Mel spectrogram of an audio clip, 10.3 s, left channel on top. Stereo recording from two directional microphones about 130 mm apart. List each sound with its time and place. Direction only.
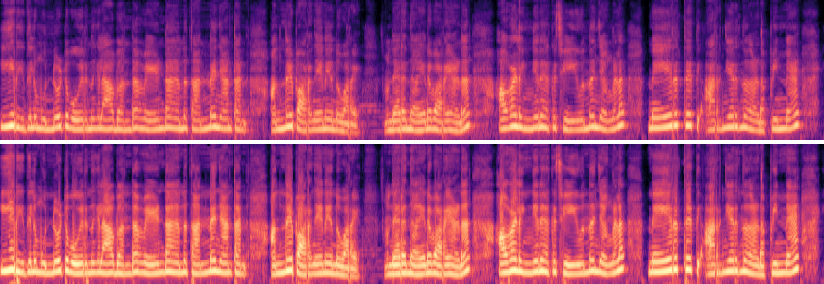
0.0 s speech: 25° right (ahead or behind)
